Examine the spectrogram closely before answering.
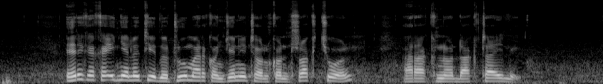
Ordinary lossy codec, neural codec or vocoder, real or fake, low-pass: none; none; real; none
